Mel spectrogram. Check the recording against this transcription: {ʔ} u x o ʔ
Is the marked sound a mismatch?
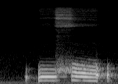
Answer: no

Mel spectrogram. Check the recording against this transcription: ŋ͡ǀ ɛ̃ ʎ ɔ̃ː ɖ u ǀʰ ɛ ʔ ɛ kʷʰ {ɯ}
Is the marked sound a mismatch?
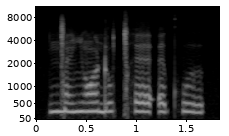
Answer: no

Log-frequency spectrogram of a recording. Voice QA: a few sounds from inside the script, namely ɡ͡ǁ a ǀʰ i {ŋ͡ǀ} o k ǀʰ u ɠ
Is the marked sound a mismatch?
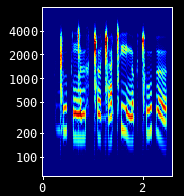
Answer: yes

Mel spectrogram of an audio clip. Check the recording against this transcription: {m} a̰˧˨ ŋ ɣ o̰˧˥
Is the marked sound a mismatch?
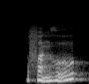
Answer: yes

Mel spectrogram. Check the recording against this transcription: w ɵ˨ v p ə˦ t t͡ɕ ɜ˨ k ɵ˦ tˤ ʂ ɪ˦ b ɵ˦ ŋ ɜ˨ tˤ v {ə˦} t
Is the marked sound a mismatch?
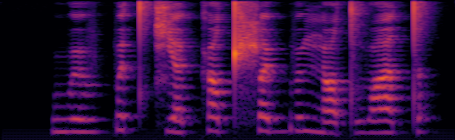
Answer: yes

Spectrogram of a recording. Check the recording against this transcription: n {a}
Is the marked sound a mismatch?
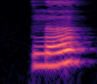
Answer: yes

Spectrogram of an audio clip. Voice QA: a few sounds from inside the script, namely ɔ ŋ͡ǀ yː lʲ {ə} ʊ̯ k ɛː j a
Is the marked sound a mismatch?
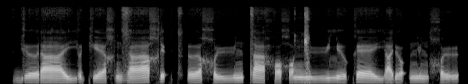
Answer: no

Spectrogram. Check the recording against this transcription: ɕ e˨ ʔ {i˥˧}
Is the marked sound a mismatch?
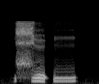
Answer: yes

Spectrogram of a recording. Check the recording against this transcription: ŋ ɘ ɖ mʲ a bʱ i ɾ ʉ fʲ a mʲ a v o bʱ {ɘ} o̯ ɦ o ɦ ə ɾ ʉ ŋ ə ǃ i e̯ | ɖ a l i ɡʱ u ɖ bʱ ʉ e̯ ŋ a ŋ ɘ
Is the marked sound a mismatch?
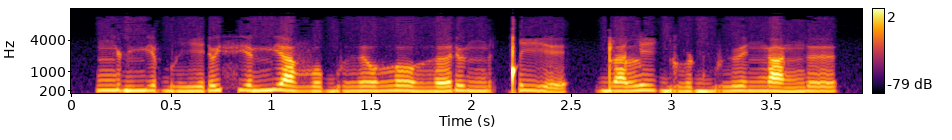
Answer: no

